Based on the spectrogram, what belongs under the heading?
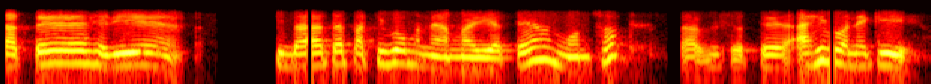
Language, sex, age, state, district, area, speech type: Assamese, female, 45-60, Assam, Biswanath, rural, conversation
